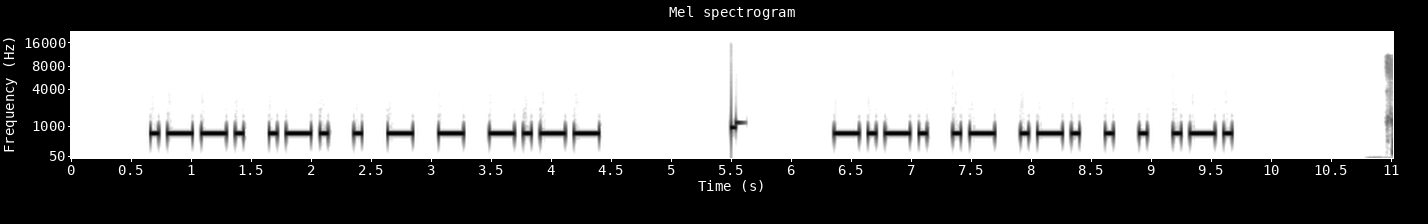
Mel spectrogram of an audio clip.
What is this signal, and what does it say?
Morse code, heard as a keyed tone, about 17 wpm, 700 Hz. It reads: PRETTY CAREER
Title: Sentences from Top 1000 Words - New Word Drill - 17wpm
